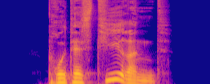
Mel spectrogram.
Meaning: present participle of protestieren
- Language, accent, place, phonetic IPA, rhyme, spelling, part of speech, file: German, Germany, Berlin, [pʁotɛsˈtiːʁənt], -iːʁənt, protestierend, verb, De-protestierend.ogg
